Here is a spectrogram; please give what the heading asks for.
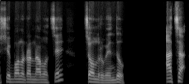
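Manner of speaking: ordinary talk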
